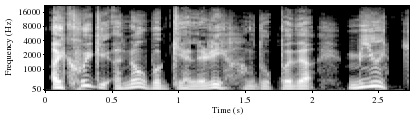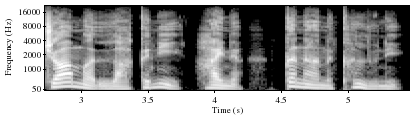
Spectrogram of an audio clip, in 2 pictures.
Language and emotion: Manipuri, surprised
